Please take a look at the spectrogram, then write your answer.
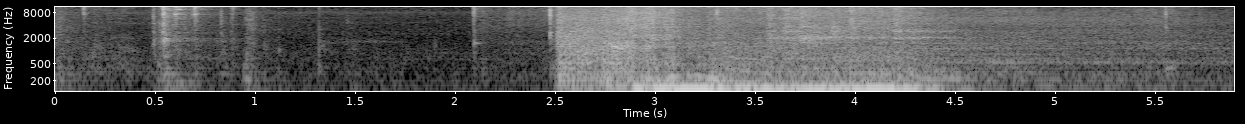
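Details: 1999 Genie with an electronic throttle-control fault that earlier shops failed to fix; it won't stay running. About two seconds of steady starter cranking fades out without the engine catching; it cranks but won't fire.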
